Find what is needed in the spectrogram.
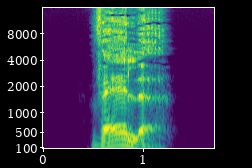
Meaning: inflection of wählen: 1. first-person singular present 2. first/third-person singular subjunctive I 3. singular imperative
- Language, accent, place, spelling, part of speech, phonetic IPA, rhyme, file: German, Germany, Berlin, wähle, verb, [ˈvɛːlə], -ɛːlə, De-wähle.ogg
